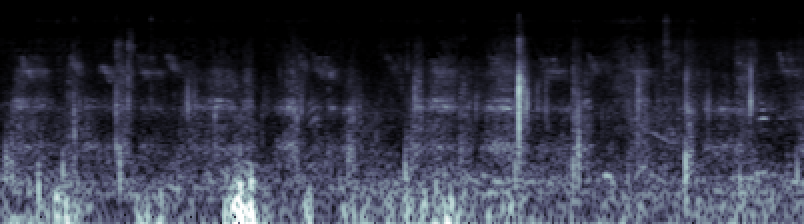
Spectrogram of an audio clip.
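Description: Footsteps of a person walking outdoors, an uneven tread of one or two steps a second, over a low rumble that swells briefly about two and a half seconds in.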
